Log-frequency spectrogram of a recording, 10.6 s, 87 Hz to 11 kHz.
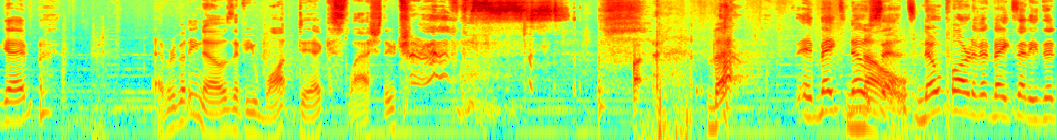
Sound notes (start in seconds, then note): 4.0 laughs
